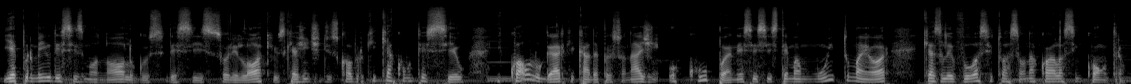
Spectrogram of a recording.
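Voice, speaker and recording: A man's voice: medium pitch, a bit bright. A man with a Brazilian accent narrating a scripted podcast as its host.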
